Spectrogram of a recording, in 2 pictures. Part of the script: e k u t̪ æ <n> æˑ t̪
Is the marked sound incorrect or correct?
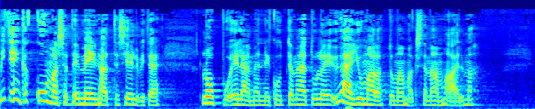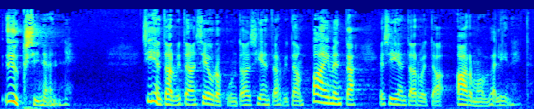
incorrect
